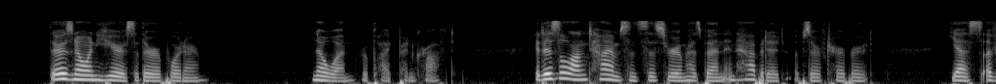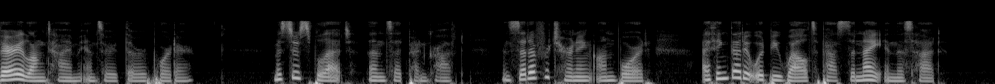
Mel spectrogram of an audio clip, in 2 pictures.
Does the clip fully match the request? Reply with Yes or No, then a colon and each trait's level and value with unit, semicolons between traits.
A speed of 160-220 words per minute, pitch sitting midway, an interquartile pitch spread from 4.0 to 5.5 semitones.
Yes: average, 170 wpm; medium, 180 Hz; average, 4.5 semitones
